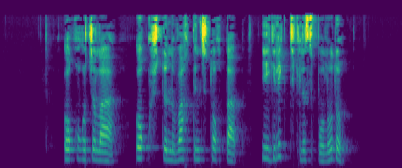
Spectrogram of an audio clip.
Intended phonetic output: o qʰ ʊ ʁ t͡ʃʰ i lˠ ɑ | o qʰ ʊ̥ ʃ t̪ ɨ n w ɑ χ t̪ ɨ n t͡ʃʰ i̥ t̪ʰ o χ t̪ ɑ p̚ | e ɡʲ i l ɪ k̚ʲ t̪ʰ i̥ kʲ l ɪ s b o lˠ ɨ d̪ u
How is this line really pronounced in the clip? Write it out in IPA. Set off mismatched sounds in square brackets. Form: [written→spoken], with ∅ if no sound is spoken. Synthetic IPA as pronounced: o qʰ ʊ ʁ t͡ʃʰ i lˠ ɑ | o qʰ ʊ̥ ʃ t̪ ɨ n w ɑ χ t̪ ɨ n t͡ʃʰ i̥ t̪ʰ o χ t̪ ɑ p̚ | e ɡʲ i l ɪ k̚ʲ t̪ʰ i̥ kʲ l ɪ s b o lˠ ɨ d̪ u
